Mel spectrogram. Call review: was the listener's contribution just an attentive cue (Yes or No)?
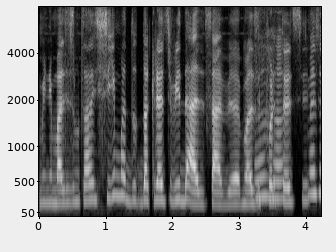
No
